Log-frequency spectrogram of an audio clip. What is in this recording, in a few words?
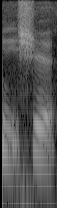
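"nv3shi4", Mandarin Chinese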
